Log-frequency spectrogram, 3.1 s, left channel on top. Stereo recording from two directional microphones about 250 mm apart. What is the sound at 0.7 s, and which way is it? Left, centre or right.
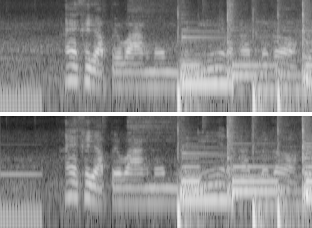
Speech, centre.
